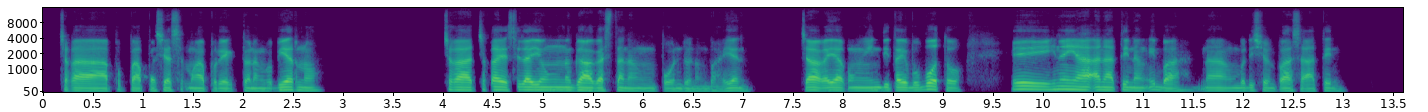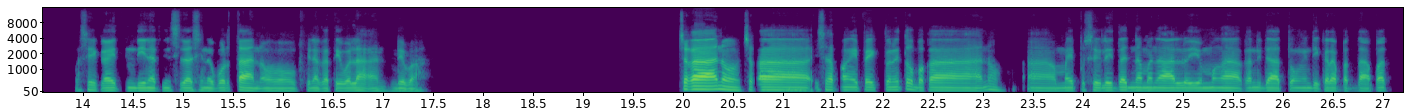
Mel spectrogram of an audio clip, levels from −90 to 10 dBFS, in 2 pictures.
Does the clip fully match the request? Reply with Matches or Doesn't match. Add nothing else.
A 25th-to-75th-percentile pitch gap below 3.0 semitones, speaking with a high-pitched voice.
Doesn't match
